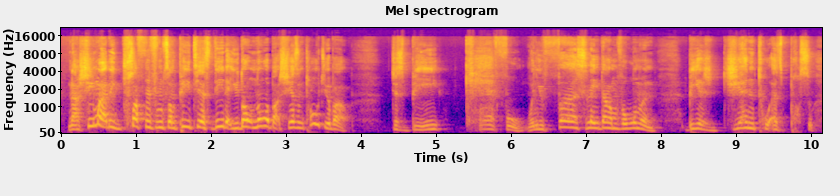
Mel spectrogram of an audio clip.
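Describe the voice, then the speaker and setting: Husky, animated man lecturing viewers. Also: high-pitched. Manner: blunt, slangy, preachy, lectures the viewers. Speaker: live streamer. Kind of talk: casual advice on a livestream.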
